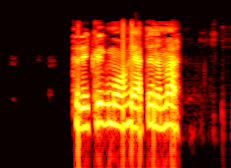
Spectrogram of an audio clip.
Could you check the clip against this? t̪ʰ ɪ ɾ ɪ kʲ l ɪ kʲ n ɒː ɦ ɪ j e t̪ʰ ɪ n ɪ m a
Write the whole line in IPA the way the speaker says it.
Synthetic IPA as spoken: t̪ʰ ɪ ɾ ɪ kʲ l ɪ kʲ m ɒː ɦ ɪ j a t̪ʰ ɪ n ɪ m a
